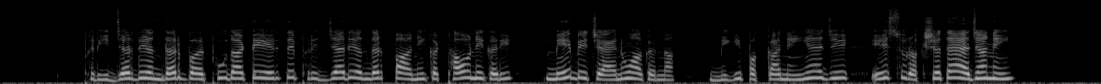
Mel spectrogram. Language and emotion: Dogri, fearful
